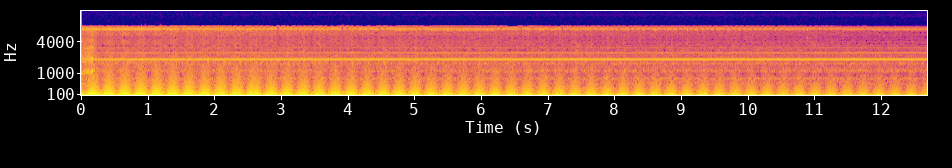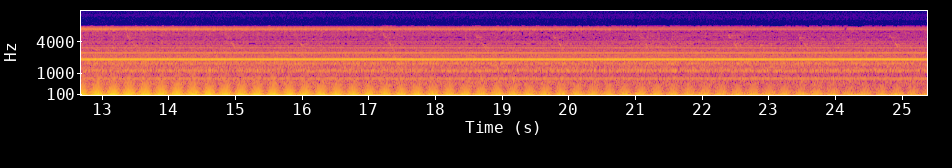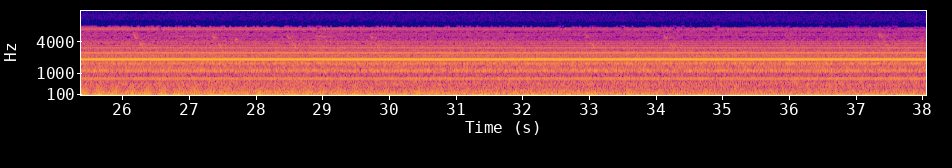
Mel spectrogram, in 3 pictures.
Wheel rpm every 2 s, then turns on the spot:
0, 0, 0, 0, 0, 0, 0, 0, 0, 0, 0, 0, 0, 0, 0, 0, 0, 0, 0.
none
